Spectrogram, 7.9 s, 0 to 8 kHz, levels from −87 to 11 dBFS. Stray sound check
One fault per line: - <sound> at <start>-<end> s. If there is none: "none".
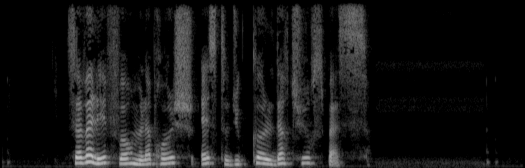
none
